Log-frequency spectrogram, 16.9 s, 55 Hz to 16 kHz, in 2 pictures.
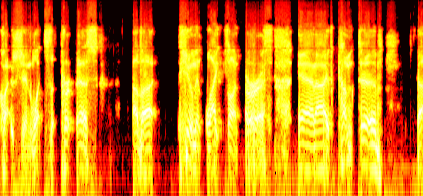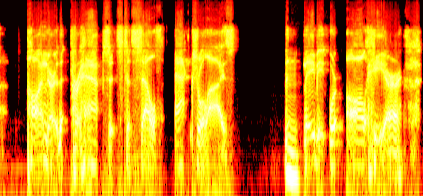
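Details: Adult male CEO with spasmodic dysphonia, a rare neurological voice disorder affecting only speech, with no known cause and no known cure, acquired in 2010; finding: spasmodic dysphonia.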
